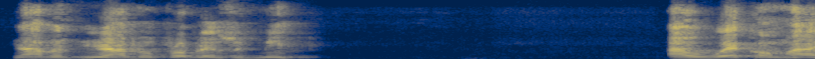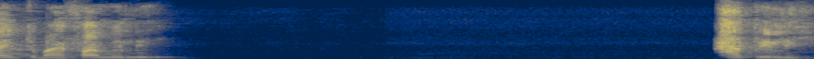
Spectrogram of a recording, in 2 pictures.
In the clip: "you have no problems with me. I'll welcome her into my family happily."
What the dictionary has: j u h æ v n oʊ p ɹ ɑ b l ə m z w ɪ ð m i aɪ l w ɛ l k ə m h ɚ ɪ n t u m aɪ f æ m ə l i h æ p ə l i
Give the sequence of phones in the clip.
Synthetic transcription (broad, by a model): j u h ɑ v n oʊ p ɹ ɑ b l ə m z w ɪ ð m i aɪ w w ɛ l k ə m h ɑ ɪ n t u m aɪ f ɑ m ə l i h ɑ p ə l i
